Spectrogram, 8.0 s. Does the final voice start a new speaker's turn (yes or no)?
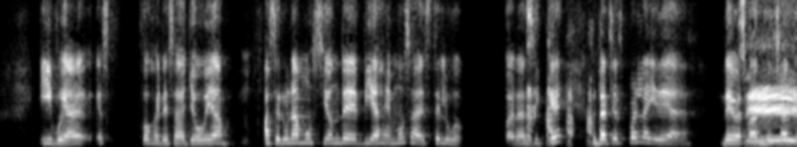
yes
